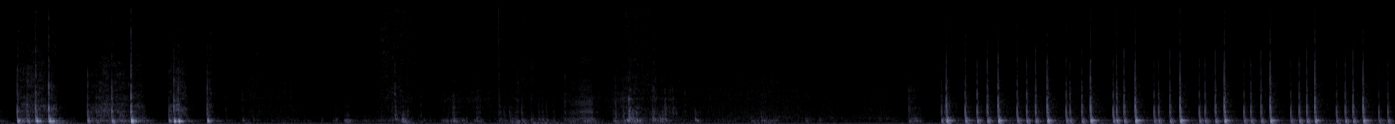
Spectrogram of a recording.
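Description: Fingertips and long nails tap and pat on the front and then the back of a hollow, printed cardboard aquarium box. A quick cluster of dull, hollow taps gives way to a quieter stretch of soft scratching and patting, then a fast, uneven run of tapping with a low-mid knocking tone.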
